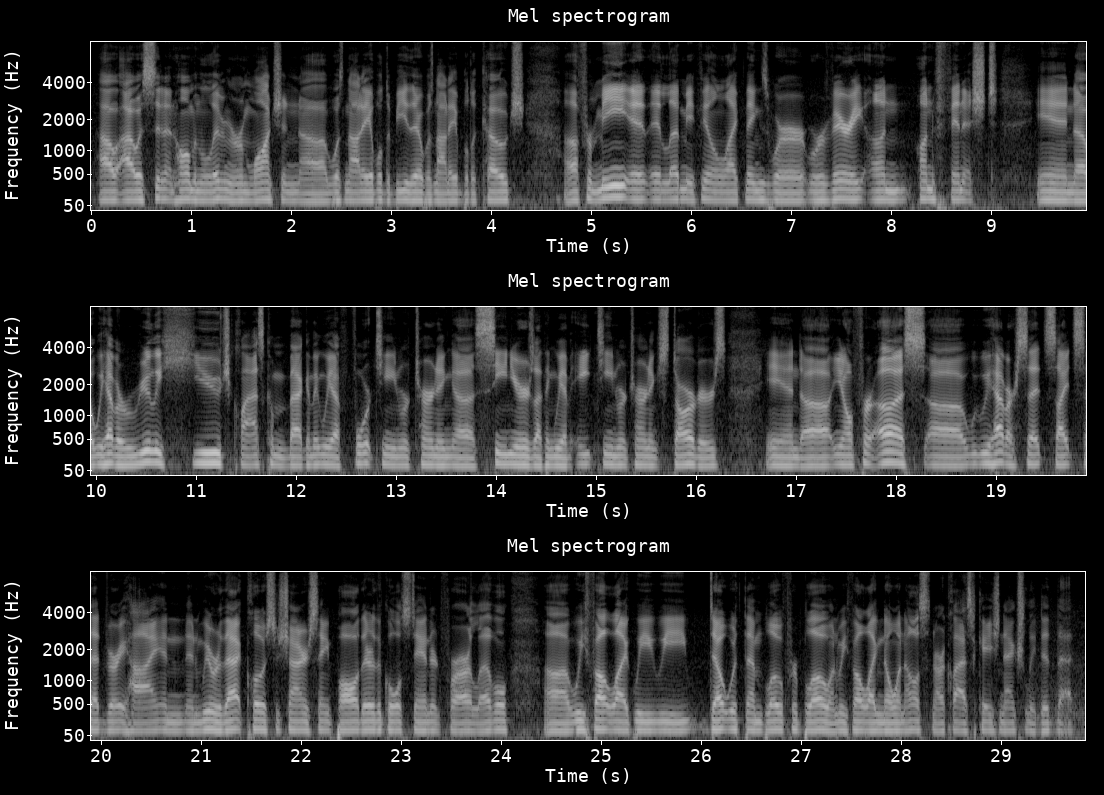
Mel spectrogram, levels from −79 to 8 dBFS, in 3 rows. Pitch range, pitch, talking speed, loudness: 115-125 Hz, 115 Hz, 240 wpm, -23 LUFS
